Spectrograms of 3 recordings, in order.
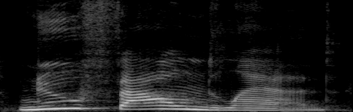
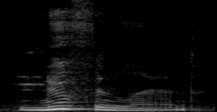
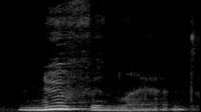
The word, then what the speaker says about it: Newfoundland: Be careful though, many people who are not Canadian try to pronounce this word as Newfoundland. We do not pronounce it that way. We say Newfoundland, Newfoundland.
